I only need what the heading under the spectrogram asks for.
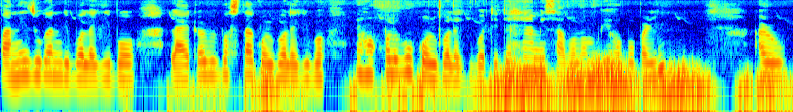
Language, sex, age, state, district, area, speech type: Assamese, female, 45-60, Assam, Dibrugarh, rural, spontaneous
